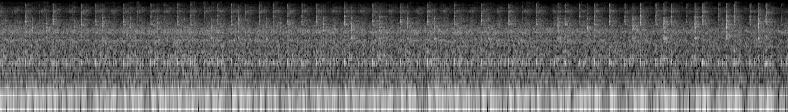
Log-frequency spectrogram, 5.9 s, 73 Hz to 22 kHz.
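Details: 1971 Triumph T120 650cc twin after carb adjustment of about an eighth turn: even, steady idle with a low burbling beat, picking up cleanly without stumbling and revving through mid-range; normal idle and revving.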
